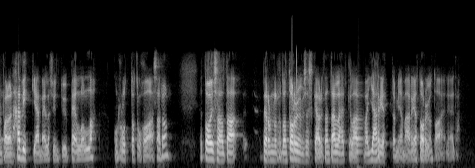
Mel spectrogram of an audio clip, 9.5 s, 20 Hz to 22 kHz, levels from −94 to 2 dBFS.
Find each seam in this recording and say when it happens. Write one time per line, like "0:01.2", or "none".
none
